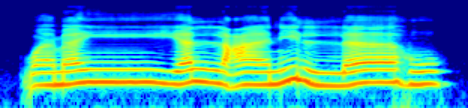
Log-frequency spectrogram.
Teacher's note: لام اسم الجلاله ترقق لانها مسبوقه بكسر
